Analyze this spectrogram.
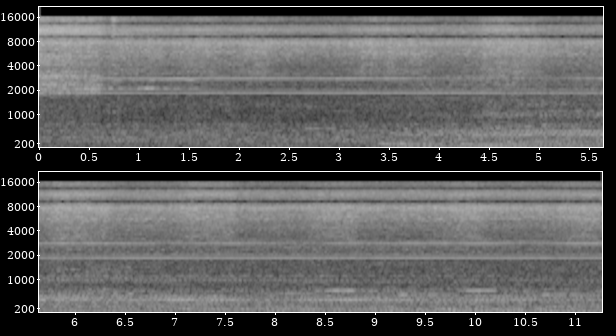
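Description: Low, steady rumble and hum of electric train equipment at a station platform. It comes in about three and a half seconds in and then holds steady.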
